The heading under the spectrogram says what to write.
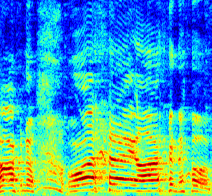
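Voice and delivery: loud, high, helpless laughing through the words.

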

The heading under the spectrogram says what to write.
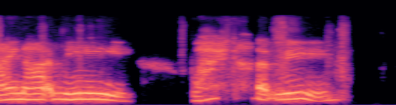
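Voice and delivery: top-of-the-lungs scream, high, very slow, drawn-out. Retelling driving home and gripping the wheel: imitating own past screaming. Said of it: "just screaming at the top of my lungs".

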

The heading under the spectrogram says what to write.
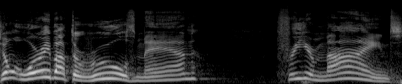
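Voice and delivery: relaxed, carefree, laid-back hippie voice. Speaking to listeners, the speaker slips into a hippie voice. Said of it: "I sound like a hippie today".

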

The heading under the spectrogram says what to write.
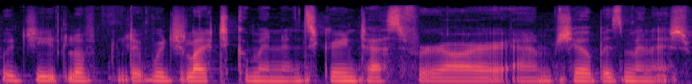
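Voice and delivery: ordinary delivery

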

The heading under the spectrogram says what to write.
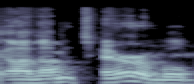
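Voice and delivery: ordinary talk, nothing marked

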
